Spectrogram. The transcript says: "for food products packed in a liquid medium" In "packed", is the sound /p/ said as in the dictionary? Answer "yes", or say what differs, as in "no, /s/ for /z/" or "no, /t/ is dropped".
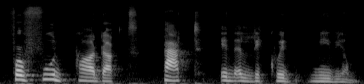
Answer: yes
